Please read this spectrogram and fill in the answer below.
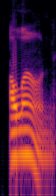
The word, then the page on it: alone: American English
